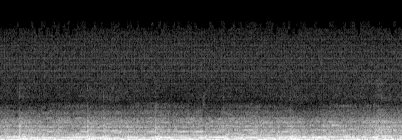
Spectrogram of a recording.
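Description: A rock band playing live, with guitar prominent in a dense, steady wall of sound.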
